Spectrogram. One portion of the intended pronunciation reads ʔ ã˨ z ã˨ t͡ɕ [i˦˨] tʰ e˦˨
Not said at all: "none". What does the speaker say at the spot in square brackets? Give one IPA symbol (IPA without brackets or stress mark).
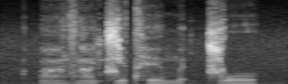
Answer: e˦˨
